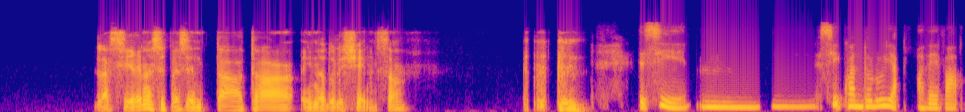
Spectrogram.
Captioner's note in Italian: schiarire la voce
